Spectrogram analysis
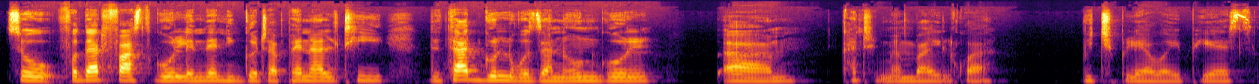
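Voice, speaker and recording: A woman's voice: on the low side, little pitch movement, normal speed, darkish tone. A woman with a Kenyan accent co-hosting a football podcast in casual sports chat, switching between English and Swahili.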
